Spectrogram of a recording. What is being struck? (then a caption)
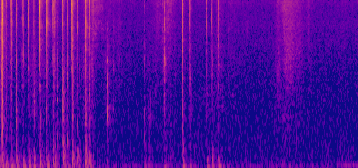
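Laptop keyboard with plastic keys. Fingertips and long nails type on the black plastic chiclet keyboard of a grey laptop, producing quick, sharp clicking taps with a soft low thud beneath each keystroke. A dense, uneven burst of typing fills the first two seconds, followed by a few scattered taps and then a quiet stretch toward the end.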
